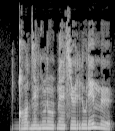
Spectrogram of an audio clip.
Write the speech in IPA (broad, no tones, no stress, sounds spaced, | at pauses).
ɡ͡ǃ ɔ d ɛ̃ ɡ ũ ɾ õ ɓ ɛ̃ s ø r u ɾ e m ø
